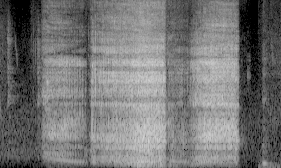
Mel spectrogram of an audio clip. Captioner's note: the roar of snow leopard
